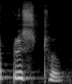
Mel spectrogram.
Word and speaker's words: पृष्ठ: है ठ होता है लास्ट में ठ का प्रोनाउंस एशन इसमें क्या रहता है ठ और इसमें क्या अशुद्ध शब्द में ट रहता है तो ध्यान रखिएगा परिस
